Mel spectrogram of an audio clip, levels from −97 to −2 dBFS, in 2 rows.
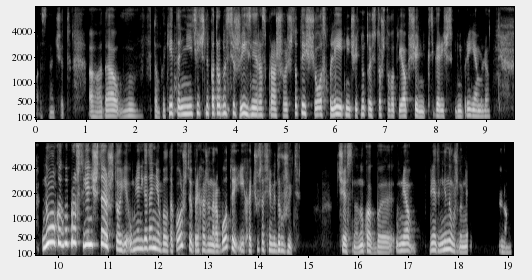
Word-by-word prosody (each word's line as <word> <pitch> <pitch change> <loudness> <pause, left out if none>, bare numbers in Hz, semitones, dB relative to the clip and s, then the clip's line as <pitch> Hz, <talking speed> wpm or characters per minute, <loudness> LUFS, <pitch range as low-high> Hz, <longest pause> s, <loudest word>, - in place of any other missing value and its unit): значит, 120 -1 -18 0.3
а, 125 0 -7
да, 145 +1 -1
в 145 +2 -9 0.2
в - - -26
там 140 -4 -10
какие-то 190 +6 -2
неэтичные 200 +3 -1
подробности 210 +2 -1
жизни 185 -2 +1
расспрашивать, 165 -2 -4
что-то 205 +2 -3
еще, 180 -3 -1
сплетничать. 175 -3 0
Ну, 180 - -4
то 170 -1 -5
есть 160 - -7
то, 175 - -4
что 160 -2 -11
вот 145 - -7
я 145 0 0
вообще 150 +1 -1
не 130 -1 -2
категорически 145 -2 -6
не 140 0 -5
приемлю. 140 -2 -4 0.6
Ну, 370 +8 +10
как 375 -4 +5
бы 360 0 +5
просто 385 -3 +3
я 335 - +9
не 335 - +10
считаю, 335 -1 +5
что, 215 -5 0
я 185 -2 0
у - - -2
меня 215 +4 0
никогда 245 +2 +2
не 240 -4 +4
было 180 -2 -1
такого, 165 - 0
что 230 - -3
я - - -4
прихожу 175 0 -3
на 165 -2 0
работу 240 - +1
и 175 - -3
хочу 170 +3 -7
со 205 - -3
всеми 180 -2 -3
дружить. 165 -5 -4 0.7
Честно, 155 -6 -3
ну, 160 +4 0
как 165 -2 -2
бы 135 -2 -4
у - - -5
меня 180 0 0 0.3
мне 190 +2 0
это 170 -2 -4
не 190 +3 +2
нужно, 170 -10 0
мне 140 +1 0 0.6
да. 140 -3 -10
175 Hz, 200 wpm, -23 LUFS, 150-210 Hz, 0.7 s, Ну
